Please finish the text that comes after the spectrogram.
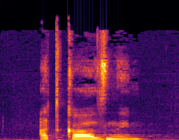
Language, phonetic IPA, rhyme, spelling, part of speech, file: Belarusian, [atˈkaznɨ], -aznɨ, адказны, adjective, Be-адказны.ogg
- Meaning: answerable, responsible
